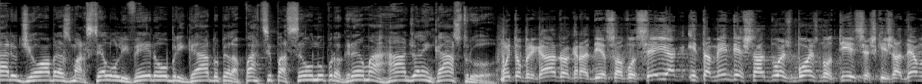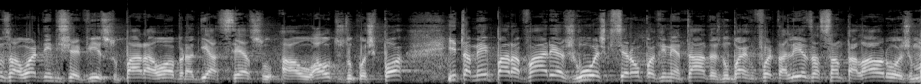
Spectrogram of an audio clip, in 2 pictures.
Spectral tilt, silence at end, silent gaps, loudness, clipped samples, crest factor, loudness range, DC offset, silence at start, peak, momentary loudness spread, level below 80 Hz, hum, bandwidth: -3.5 dB/octave; 0 s; none; -12 LUFS; under 0.1%; 12 dB; 1 LU; under 0.1%; 0 s; 0 dBFS; 3 LU; -44 dBFS; none; over 20 kHz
